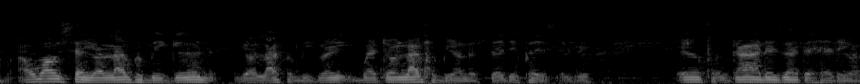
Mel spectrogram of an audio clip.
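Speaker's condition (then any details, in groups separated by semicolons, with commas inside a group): Traumatic brain injury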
